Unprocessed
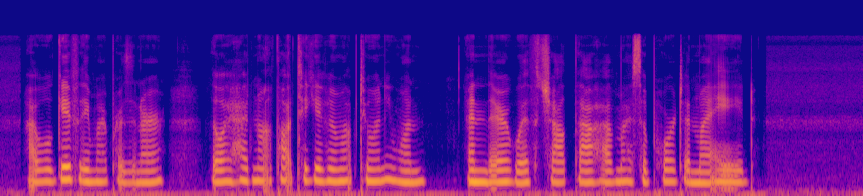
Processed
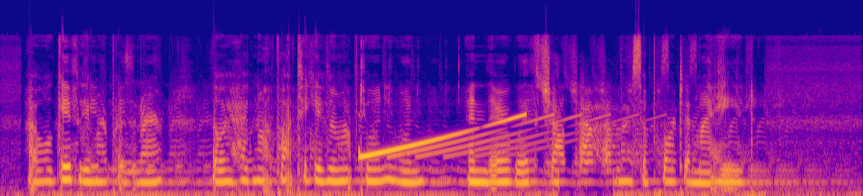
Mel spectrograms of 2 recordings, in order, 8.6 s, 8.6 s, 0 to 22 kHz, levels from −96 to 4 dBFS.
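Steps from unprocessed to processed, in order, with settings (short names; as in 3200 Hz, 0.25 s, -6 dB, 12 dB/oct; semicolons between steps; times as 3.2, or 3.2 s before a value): 3.58–5.26 painted sound rise 700–2300 Hz -16 dBFS; in parallel at -1.5 dB: compressor 6:1, threshold -30 dBFS, peak gain reduction 16.5 dB; 5.58–6.13 on the sum: Chebyshev band-pass 460–4300 Hz, order 5; envelope flanger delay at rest 10.5 ms, full sweep at -15.5 dBFS; on a send: feedback echo 0.281 s, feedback 60%, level -18.5 dB; on the sum: gain +5.5 dB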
